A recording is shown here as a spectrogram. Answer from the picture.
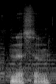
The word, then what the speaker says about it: Nissin: I believe it's Nissin.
